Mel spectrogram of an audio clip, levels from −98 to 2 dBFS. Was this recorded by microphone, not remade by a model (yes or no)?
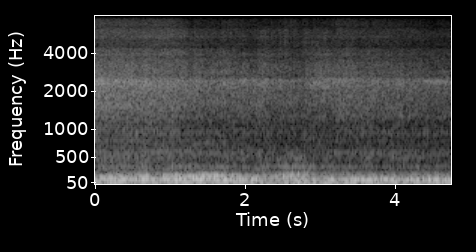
yes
